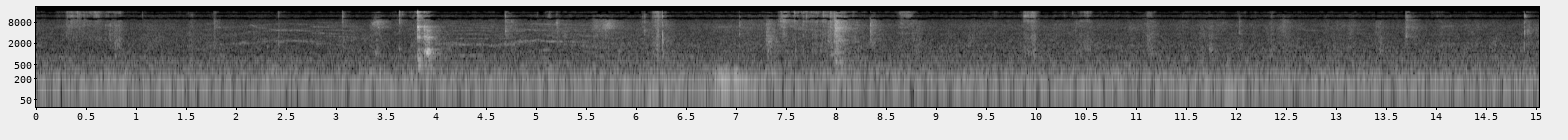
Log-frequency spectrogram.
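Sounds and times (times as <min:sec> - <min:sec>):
chewing fried food: 0:07.0 - 0:15.0.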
